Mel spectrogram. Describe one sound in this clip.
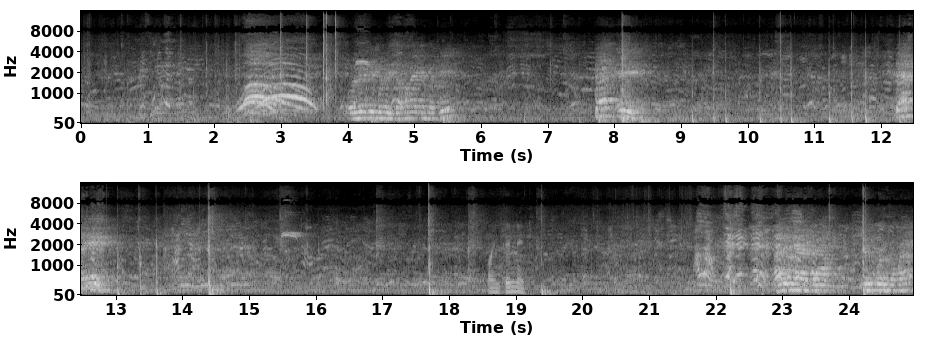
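A crowd of men cheers and shouts loudly outdoors.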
